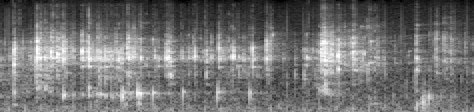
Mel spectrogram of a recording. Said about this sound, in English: Water.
